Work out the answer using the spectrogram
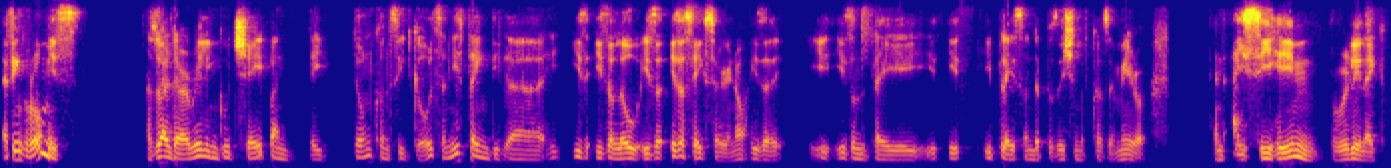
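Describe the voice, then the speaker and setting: A man from southern Switzerland, a native Italian speaker, calls in to a show from his home in Zurich and chats casually, rambling and restarting often. His voice sits low with a darkish tone, he talks briskly, and the recording is muffled.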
